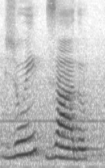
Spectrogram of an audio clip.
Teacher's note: A gente tem o U que ocupa o núcleo da sílaba, E tem a proeminência acentual. Depois a gente tem o I, que é o glide. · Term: ditongo decrescente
